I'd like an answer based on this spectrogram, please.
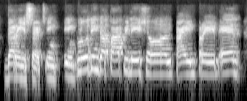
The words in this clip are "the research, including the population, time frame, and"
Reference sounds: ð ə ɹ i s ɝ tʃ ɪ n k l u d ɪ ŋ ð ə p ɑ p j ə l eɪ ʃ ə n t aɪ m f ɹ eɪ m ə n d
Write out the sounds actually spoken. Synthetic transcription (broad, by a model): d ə ɹ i s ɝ tʃ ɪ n k l u d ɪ ŋ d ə p ɑ p j ə l eɪ ʃ ə n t aɪ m p ɹ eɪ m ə n d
